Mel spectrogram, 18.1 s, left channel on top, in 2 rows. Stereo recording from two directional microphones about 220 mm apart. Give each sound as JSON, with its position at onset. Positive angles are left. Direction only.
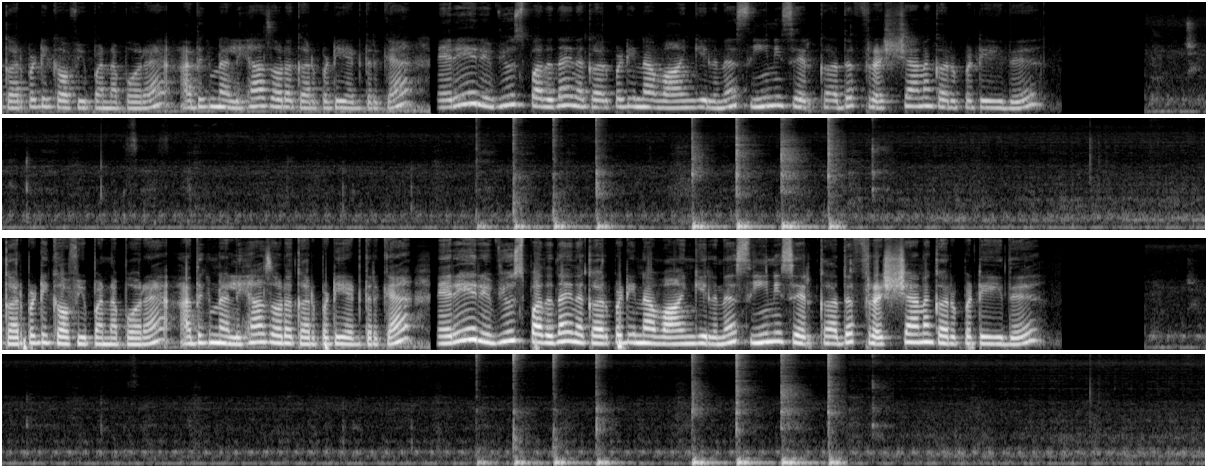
{"t": 0.0, "sound": "speech", "side_deg": -50}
